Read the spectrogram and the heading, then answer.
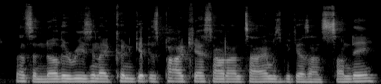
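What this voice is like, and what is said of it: Hoarse, strained, partly lost voice. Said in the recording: “sorry for my voice, by the way. I lost my voice over the weekend.”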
